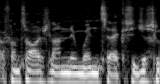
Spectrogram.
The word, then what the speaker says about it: Fantasialand: But yeah, we just always combine it with going to whatever theme park is open over the winter period, and Fantasialand do the winter trim. Is that how you say it? – Yeah, I think so. Yeah, that's the way I say it.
